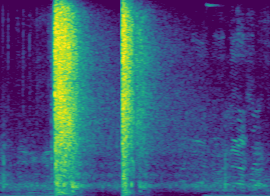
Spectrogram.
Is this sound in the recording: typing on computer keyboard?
no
